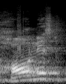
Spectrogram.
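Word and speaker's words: honest: हैं सुनो यहां पे ध्यान से देखना हम ऑनेस्ट पढ़ रहे हैं देखो ध्यान से ऑनेस्ट पढ़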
